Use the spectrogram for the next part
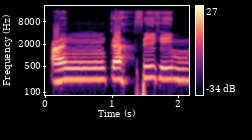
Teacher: এখানে নুন সাকিনের পর ইকফার হরফ কাফ এসেছে, এজন্য আমরা গুন্না সহ অস্পষ্ট পড়ব। অস্পষ্ট কেন বলা হয়, কারণ ইকফার গুন্নাটা নাকের থেকে বের হয়, নাকের বাসি থেকে, এজন্য এটাকে অস্পষ্ট বলা হয়।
